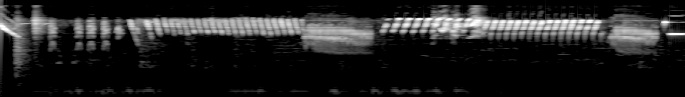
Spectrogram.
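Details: Canary in full rolling song, used as a lure for young canaries learning to sing: sharp clicks, then long rapid trills broken by a buzzy rasping burst, ending in another harsh burst and a clear note.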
